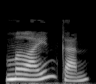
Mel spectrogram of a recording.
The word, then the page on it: melainkan: Indonesian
